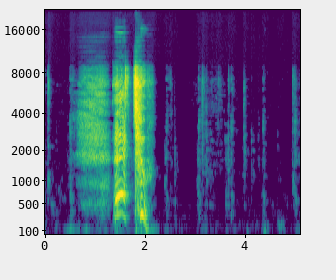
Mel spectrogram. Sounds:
Sneeze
